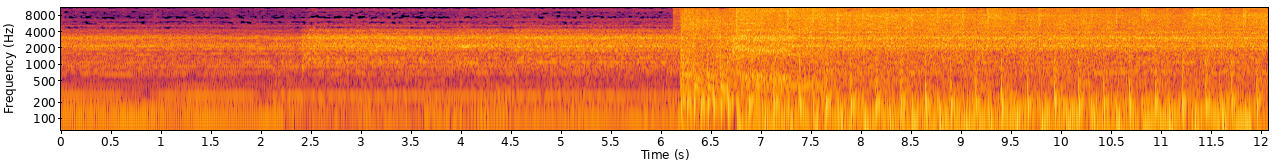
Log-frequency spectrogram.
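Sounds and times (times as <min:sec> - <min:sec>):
distorted electric guitar chords: 0:00.0 - 0:12.0.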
